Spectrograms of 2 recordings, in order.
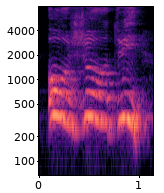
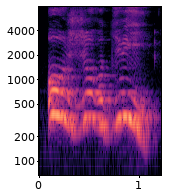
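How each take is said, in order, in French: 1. L'accent est sur la première et la dernière syllabe. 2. L'accent est sur la première et la dernière syllabe.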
